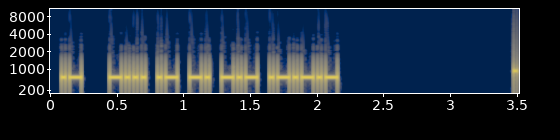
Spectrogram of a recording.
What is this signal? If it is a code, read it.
Morse code, heard as a keyed tone, about 40 wpm, 700 Hz. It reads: A BANK.
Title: Sentences from Top 1500 Words 40wpm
